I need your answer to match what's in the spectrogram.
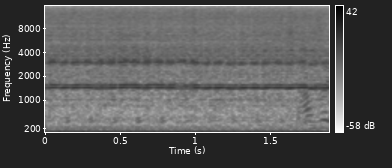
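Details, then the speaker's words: Truck with an LS V8 and a blower: a steady high whine over a deep, even idle. Cause unconfirmed, belt or power steering pump suspected; the engine was earlier driven about 20 minutes at 4,000 rpm with zero oil pressure. "it's got a blower hear it it's whining"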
